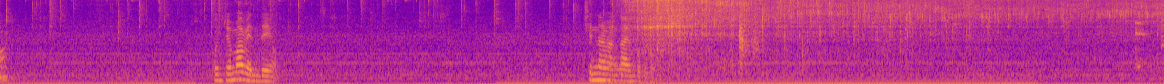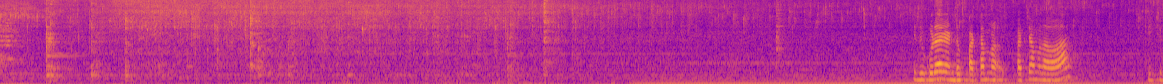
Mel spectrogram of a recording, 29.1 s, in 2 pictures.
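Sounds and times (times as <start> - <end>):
cooktop hum: 0.0 - 29.0
shallots sizzling in oil: 6.3 - 29.0.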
